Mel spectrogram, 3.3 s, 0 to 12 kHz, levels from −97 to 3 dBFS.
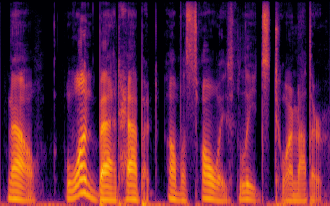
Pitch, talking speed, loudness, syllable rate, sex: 115 Hz, 165 wpm, -20 LUFS, 5.6 syllables/s, male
